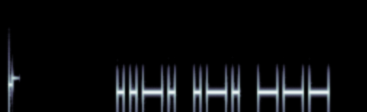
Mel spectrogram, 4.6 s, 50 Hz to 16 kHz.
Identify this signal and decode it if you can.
Morse code, heard as a keyed tone, about 15 wpm, 700 Hz. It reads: FRO
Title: Top Three Letter Combinations in Words 15wpm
